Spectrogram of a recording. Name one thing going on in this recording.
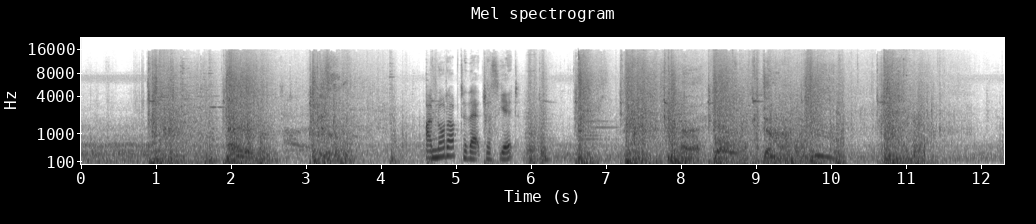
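Magic spells crackle and burst during a fight.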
